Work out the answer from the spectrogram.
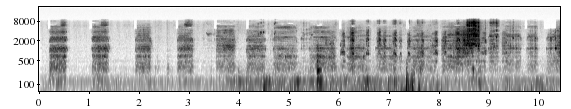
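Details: Barn owls in an owl box at a corral, 28 February, mid-afternoon, during mating. Harsh broadband hissing screeches, first in a steady series about every 0.6 seconds, then crowding into a dense, overlapping rasp with a low hum beneath.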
